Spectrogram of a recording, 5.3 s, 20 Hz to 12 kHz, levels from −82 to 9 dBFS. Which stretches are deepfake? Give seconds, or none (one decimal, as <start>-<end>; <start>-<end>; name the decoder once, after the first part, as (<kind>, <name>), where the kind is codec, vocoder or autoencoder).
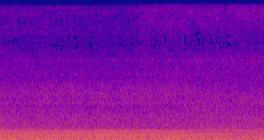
none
